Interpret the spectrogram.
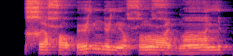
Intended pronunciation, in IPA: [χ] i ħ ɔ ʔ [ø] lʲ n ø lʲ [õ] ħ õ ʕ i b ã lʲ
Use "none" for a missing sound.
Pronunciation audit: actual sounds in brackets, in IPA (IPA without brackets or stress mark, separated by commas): χ, ø, õ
